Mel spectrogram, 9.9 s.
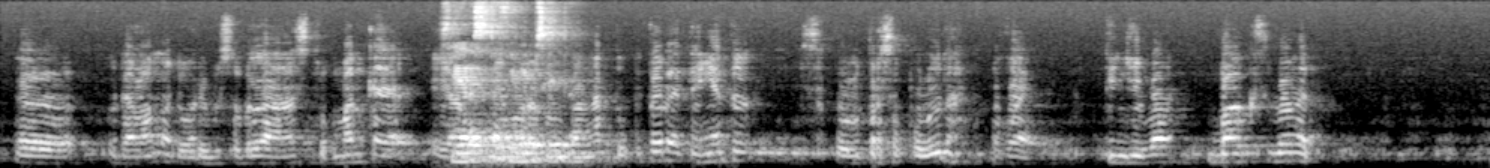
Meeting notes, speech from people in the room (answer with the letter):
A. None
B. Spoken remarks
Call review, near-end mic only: B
